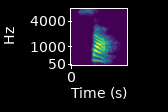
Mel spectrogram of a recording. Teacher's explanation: సా అంటే దంతాలు తగులుతాయి కదా, కాబట్టి సా దంతవ్య సా అంటాం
